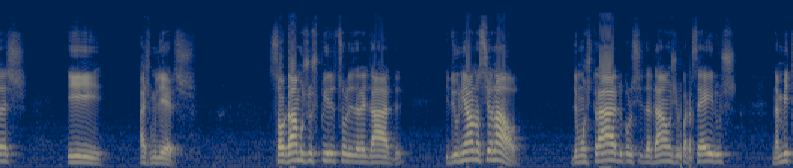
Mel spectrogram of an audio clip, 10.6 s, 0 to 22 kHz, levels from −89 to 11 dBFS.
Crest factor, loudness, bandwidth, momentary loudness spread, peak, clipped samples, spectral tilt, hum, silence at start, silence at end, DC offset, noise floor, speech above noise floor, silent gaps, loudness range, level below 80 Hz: 18 dB; -26 LUFS; 15.5 kHz; 18 LU; -10 dBFS; under 0.1%; -4.5 dB/octave; none; 0 s; 0 s; under 0.1%; -68 dBFS; 42 dB; none; 4 LU; -70 dBFS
